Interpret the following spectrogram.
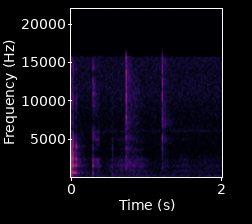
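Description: Three faint computer mouse clicks, about half a second apart, as an EQ filter is set up in music software.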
